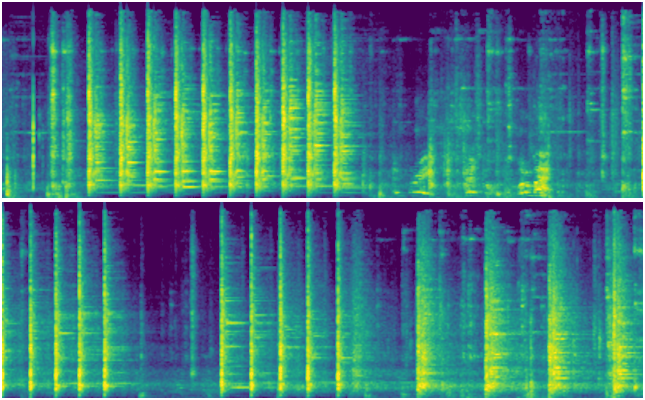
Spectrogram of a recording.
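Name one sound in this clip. Gunshots fire rapidly in quick bursts.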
